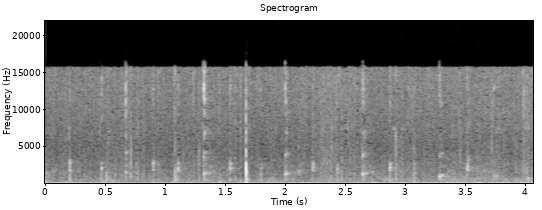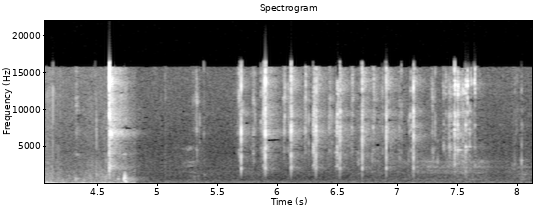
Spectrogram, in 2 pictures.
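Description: Small scissors clicking and snipping close to the microphone. For the first five seconds a loud low rumble runs under them, and it cuts off sharply. After that the snips and clicks stand alone, soft and crisp.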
